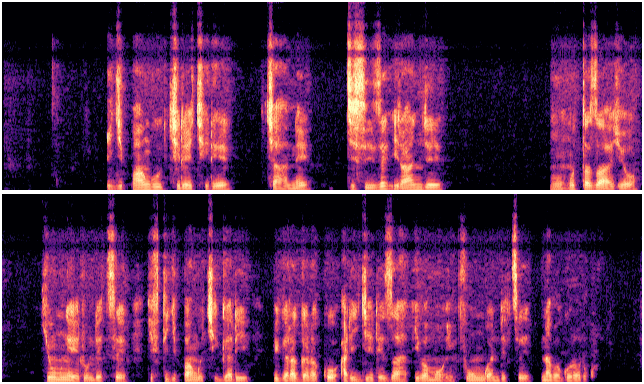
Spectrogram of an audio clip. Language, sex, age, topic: Kinyarwanda, male, 18-24, government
